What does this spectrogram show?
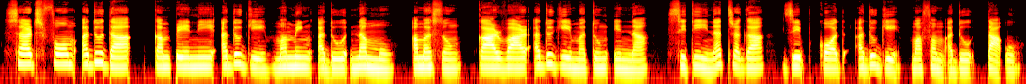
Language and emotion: Manipuri, neutral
